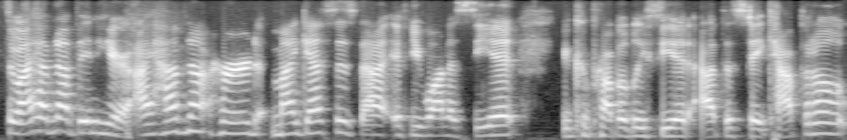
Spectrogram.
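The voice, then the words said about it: Hoarse voice. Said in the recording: “which is why I'm so hoarse, because I was screaming”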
